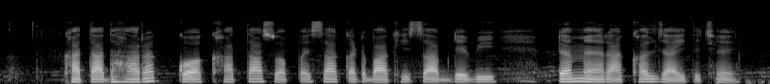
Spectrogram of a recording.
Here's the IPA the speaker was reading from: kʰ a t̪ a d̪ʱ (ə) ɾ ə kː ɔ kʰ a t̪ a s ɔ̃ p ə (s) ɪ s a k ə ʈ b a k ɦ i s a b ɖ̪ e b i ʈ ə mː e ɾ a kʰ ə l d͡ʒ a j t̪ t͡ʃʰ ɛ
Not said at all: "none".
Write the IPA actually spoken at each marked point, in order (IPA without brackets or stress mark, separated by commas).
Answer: a, none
